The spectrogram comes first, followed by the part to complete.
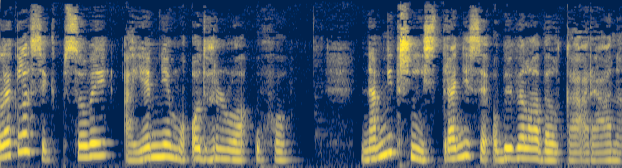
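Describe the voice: Reading aloud, plainly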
